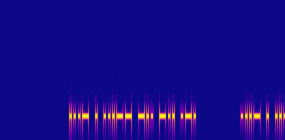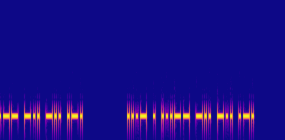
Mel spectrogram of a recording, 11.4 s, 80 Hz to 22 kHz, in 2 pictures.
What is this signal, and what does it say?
Morse code, heard as a keyed tone, about 28 wpm, 700 Hz. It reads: VE3DDR VE3DDR VE3DDR
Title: DXCC-100 Call Signs - 6 Characters - Repeated 3x - 28wpm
